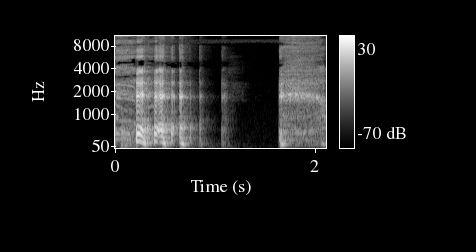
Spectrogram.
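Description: A man laughing for about a second, then a short pause, then his speech begins near the end.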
